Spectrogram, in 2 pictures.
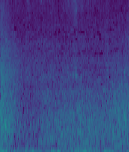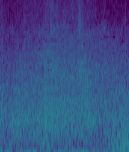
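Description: Steady roar of surf washing onto a mile-long stretch of beach in North Naples, Florida, broadband and continuous with some wind buffeting the microphone, no voices.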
